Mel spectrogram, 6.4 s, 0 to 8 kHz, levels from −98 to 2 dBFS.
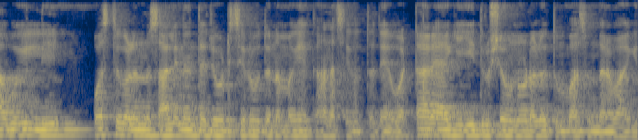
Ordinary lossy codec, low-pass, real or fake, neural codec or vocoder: none; 7.2 kHz; real; none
